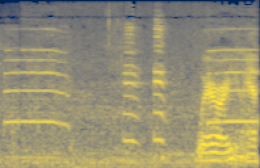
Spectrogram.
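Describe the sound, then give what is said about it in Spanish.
Whistling breath sounds from a boy who swallowed his dog's whistle, which sounds as he breathes in and out: a steady, thin high whistle, then two short squeaky chirps, then a louder, wavering whistle that bends in pitch, somewhat like a honk or meow. “se tragó el silbato de su perro”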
